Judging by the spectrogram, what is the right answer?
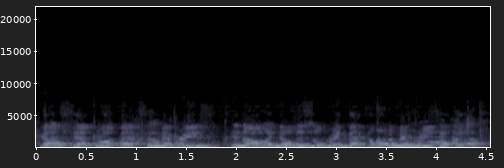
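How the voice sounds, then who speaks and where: A man's voice: fairly high pitch, flat delivery, fairly quick. An older man announcing and reminiscing enthusiastically as emcee of a live concert. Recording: echoey live hall recording from far off. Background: audience crowd.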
